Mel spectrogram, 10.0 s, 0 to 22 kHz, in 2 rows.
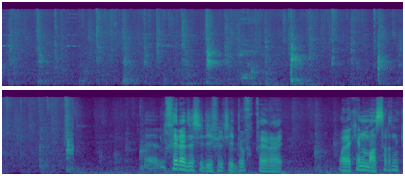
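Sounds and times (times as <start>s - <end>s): horse hooves clip-clopping: 0.0s - 7.1s.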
